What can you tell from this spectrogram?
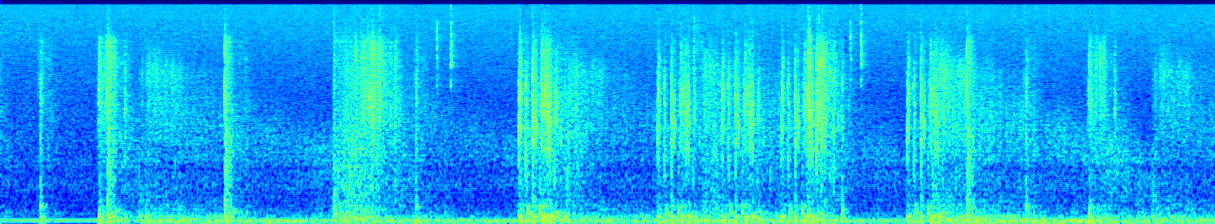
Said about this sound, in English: Bring these guys under artillery fire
